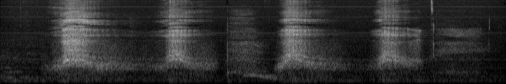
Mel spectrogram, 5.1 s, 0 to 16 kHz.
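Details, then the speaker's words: Woman recounting how, at 15, a doctor's ultrasound wand on her belly revealed her pregnancy, imitates the sound with breathy, rhythmic mouth-made whooshing bursts mimicking a fetal heartbeat on ultrasound. "And she took the same magic wand, and moved it in my belly, and I heard the same sound."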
